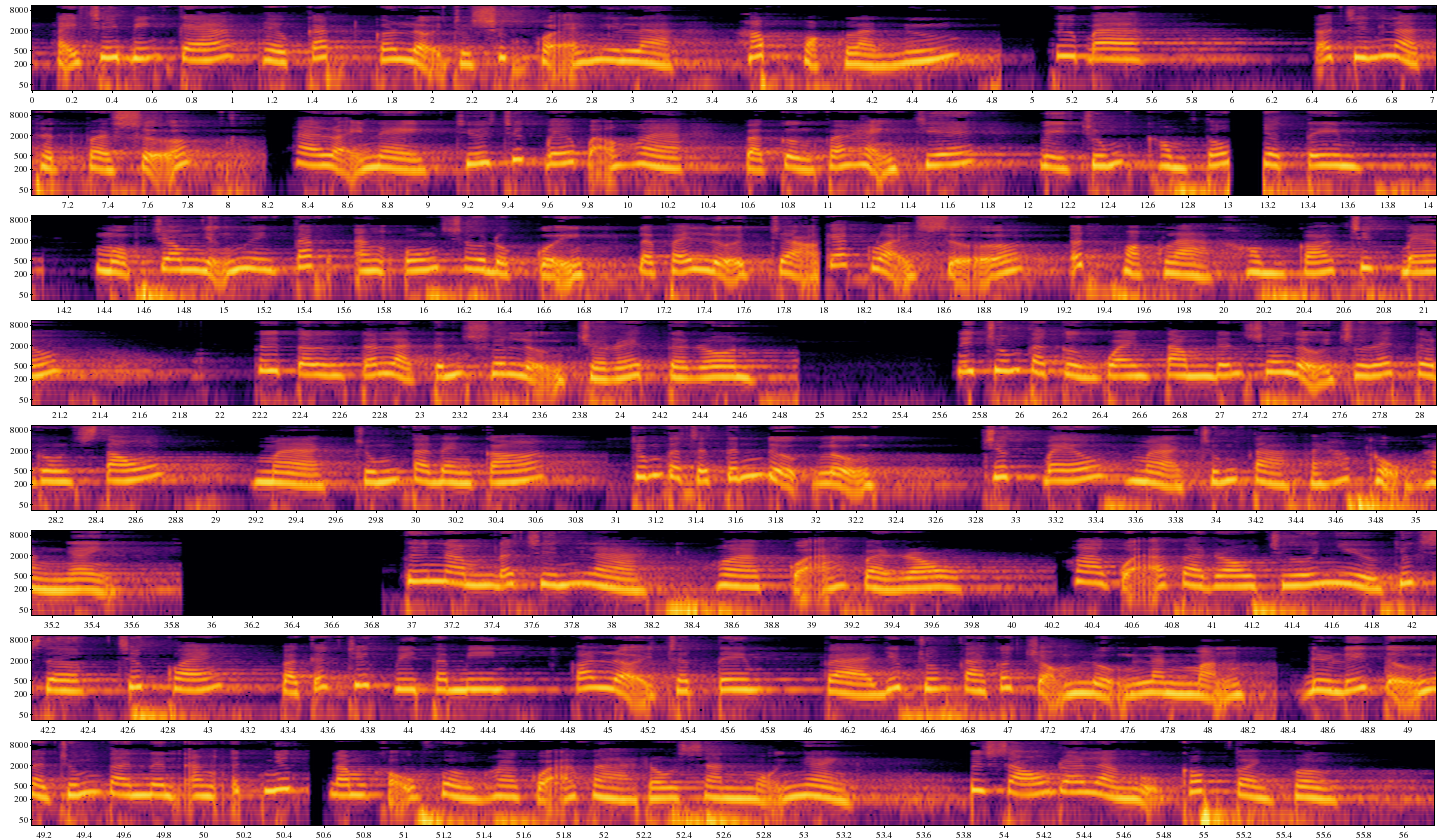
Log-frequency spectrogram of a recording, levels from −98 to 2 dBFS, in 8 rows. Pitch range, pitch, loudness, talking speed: 230-290 Hz, 260 Hz, -19 LUFS, 185 wpm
